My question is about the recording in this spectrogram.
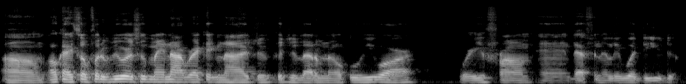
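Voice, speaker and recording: A man hosts a podcast interview, polite and a little formal in how he phrases things. His voice is bright and forward, sits on the low side, and stays quite flat in pitch. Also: a little fast. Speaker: podcast host. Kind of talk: interview questions.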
